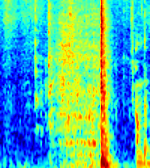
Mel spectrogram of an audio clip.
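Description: A single sharp knock about one and a half seconds in, the loudest sound here, preceded by a faint low murmur; a man's voice starts speaking near the end.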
